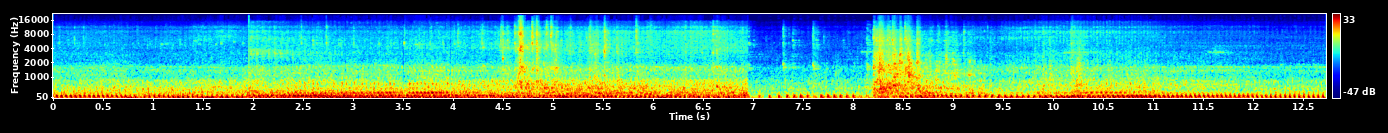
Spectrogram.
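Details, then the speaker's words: Royal Enfield Classic 350 at steady road speed; earlier tik-tik/kit-kit engine noise, blamed on a poor second service, is now gone: smooth single-cylinder thump under wind rush, no top-end ticking. "तो अभी तो काफ़ी smooth चल रही bike. कोई टिक टिक का कोई sound नहीं आ रहा है। एक टिक टिक और किट किट का एक साउंड आता था बाइक में, वो अभी नहीं आ रहा।"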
